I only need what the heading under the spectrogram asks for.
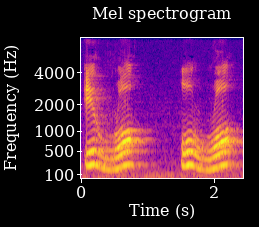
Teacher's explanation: रॉ को पूरा पढ़ेंगे क्योंकि रॉ पर ज़बर है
